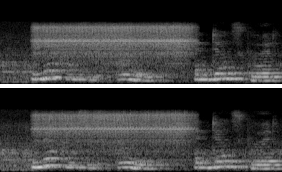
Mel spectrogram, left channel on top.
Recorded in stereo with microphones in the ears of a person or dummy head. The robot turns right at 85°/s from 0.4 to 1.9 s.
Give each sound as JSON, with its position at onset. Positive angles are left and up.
{"t": 0.3, "sound": "a woman speaking", "azimuth_deg": -125, "distance_m": 0.7}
